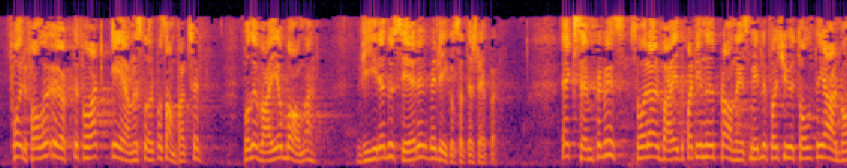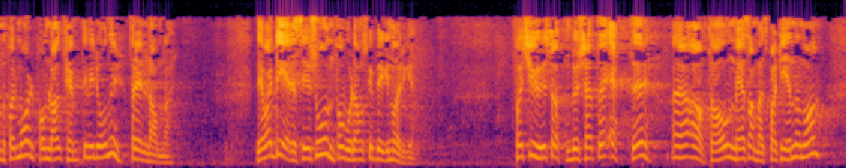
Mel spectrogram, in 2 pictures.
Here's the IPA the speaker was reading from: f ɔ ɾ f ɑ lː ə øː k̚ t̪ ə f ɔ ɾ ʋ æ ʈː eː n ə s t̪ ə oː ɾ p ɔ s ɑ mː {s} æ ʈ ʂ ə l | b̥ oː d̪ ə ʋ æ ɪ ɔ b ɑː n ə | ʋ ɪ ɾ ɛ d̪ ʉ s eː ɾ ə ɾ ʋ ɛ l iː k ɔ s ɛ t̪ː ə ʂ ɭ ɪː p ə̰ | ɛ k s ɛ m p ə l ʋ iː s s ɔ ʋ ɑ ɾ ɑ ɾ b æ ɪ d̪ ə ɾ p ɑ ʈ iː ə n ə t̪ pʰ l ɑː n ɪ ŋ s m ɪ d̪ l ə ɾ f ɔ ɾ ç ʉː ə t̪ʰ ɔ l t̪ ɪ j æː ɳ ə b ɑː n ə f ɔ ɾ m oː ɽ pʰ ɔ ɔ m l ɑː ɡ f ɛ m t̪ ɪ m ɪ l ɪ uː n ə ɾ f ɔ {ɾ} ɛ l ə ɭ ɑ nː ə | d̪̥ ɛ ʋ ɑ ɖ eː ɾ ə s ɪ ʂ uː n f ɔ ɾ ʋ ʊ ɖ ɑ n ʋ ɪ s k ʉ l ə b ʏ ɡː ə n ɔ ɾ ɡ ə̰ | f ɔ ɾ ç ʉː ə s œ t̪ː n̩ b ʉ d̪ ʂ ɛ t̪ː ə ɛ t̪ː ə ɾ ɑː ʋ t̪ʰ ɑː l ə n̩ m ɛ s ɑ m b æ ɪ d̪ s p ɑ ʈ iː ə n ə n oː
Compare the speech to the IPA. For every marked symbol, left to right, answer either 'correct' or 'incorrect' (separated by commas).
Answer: incorrect, correct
